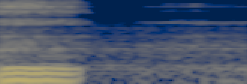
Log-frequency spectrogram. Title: My best friend snoring#lcvopm#youtubechannel#shortsvideo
